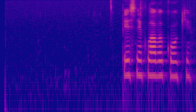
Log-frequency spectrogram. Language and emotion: Russian, neutral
